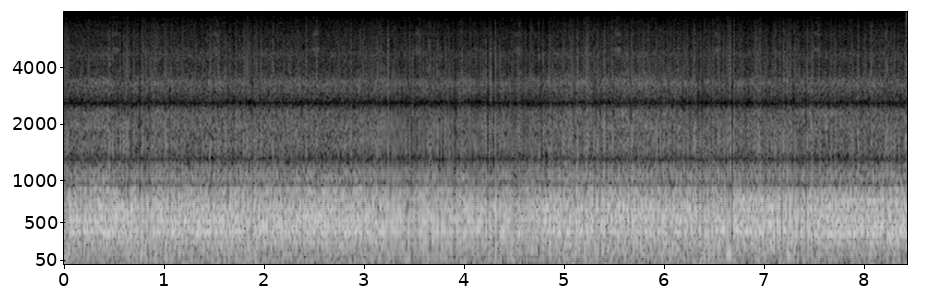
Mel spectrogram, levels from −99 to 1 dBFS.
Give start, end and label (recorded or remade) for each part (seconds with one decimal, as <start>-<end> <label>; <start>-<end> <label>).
0.0-3.2 recorded; 3.2-4.8 remade; 4.8-8.4 recorded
